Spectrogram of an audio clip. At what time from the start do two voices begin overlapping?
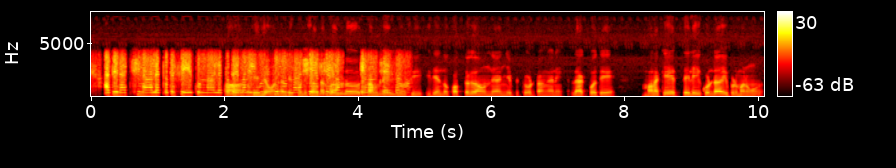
2.0 s

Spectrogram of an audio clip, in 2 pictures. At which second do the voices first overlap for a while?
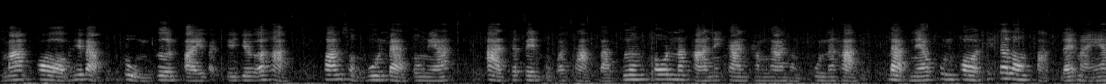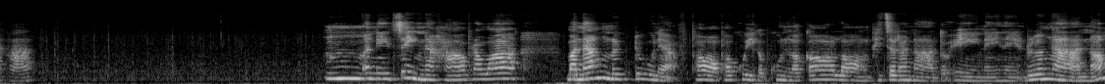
none

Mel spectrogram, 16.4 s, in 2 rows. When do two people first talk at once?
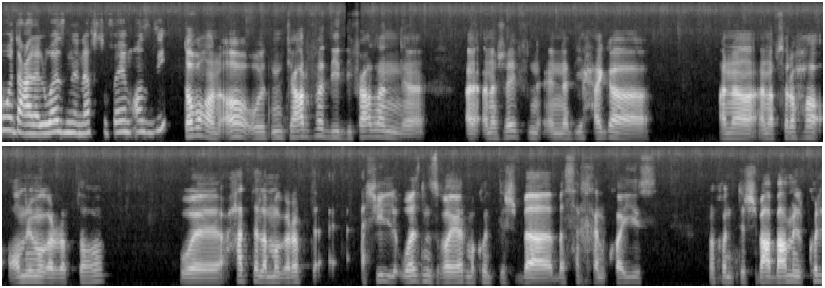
none

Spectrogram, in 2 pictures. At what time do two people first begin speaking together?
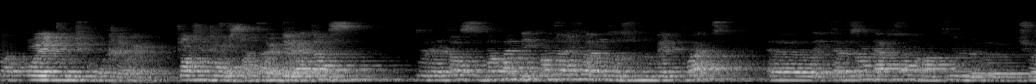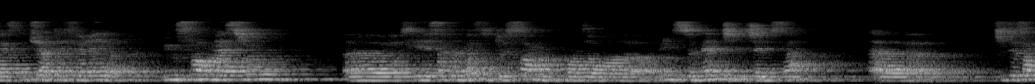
1.8 s

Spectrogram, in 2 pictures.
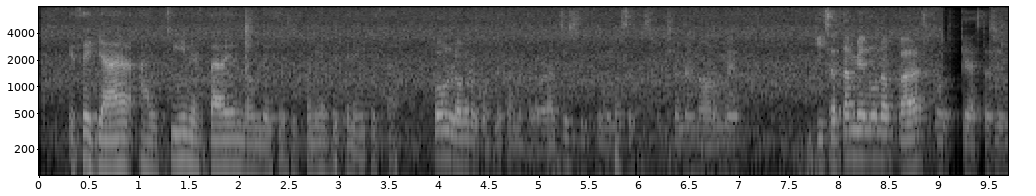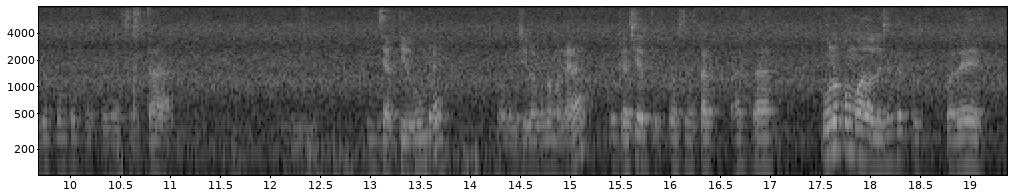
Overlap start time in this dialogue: none

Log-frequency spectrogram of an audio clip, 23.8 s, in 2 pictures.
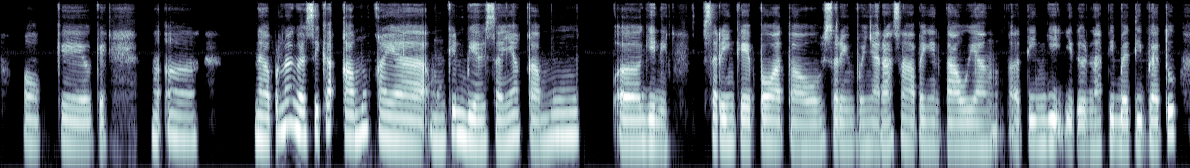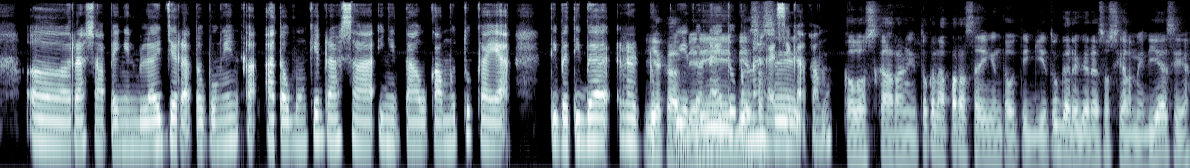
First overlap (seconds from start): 18.4 s

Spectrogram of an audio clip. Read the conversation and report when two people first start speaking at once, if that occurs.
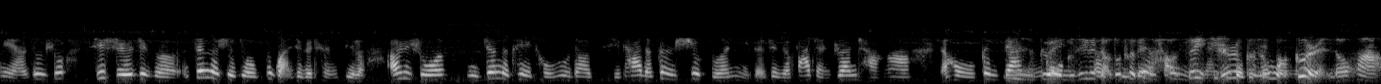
10.0 s

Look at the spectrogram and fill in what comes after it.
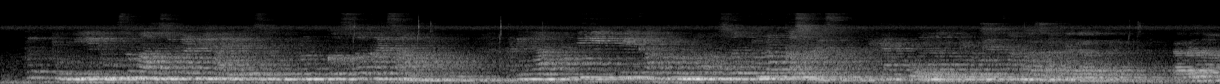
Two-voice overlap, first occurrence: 9.1 s

